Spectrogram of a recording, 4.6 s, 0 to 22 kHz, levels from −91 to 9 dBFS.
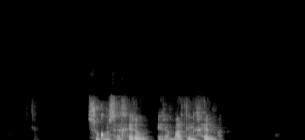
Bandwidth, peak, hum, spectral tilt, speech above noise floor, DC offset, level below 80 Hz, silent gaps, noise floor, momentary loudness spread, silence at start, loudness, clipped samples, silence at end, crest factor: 7.4 kHz; -6 dBFS; none; -5 dB/octave; over 64 dB; under 0.1%; -72 dBFS; none; under -90 dBFS; 8 LU; 1.35 s; -26 LUFS; under 0.1%; 1.25 s; 24 dB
